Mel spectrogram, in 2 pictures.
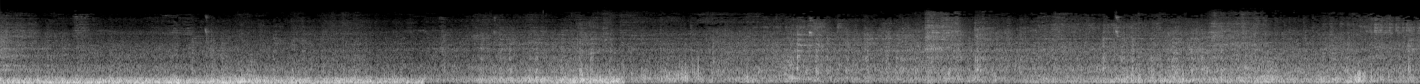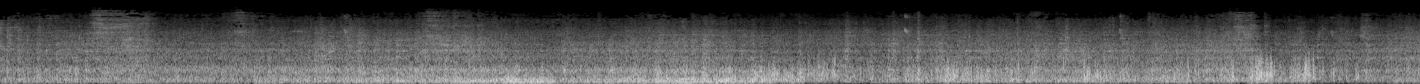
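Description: Freight cars (covered hoppers and tank cars) of a passing manifest freight train rolling by: a continuous rumble of steel wheels on the rails, heavier at times, with sharp knocks now and then as the wheels clack over the track.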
